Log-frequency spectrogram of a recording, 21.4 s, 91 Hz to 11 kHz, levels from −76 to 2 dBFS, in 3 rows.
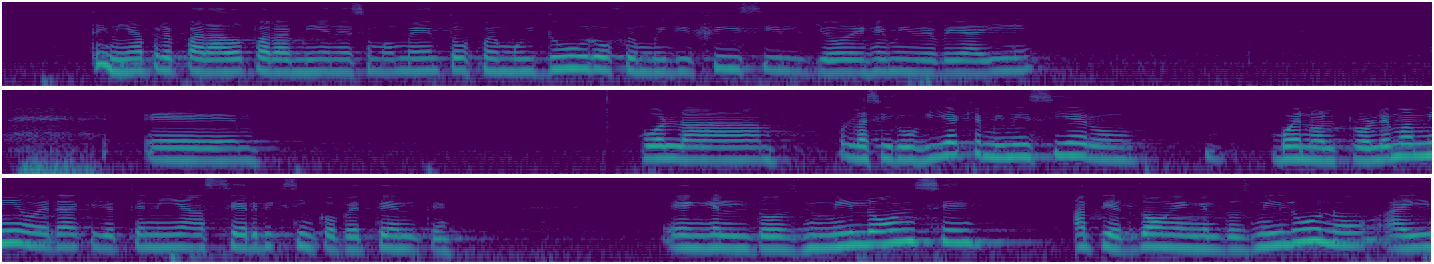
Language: Spanish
